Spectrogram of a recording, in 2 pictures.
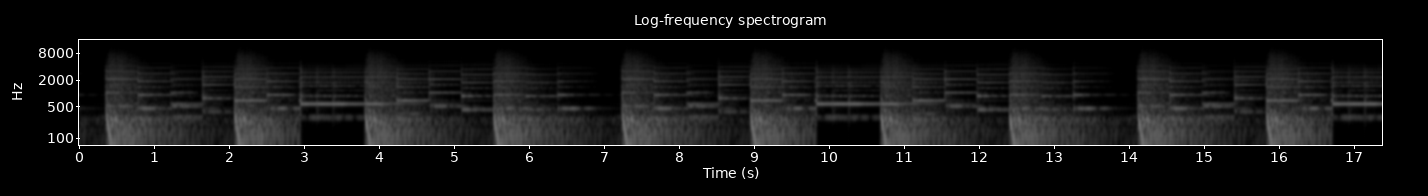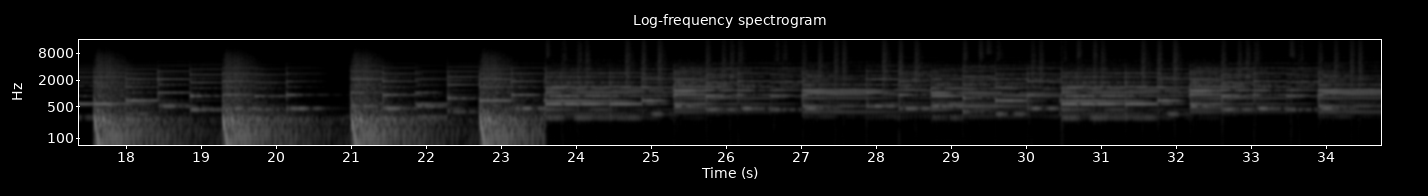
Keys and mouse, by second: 2.4-4.0 typing, 13.3 BackSpace, 15.4-17.5 typing, 26.0 click, 33.2 click.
